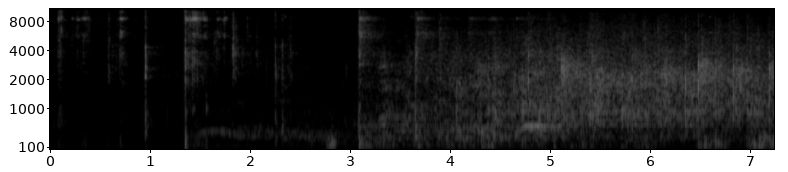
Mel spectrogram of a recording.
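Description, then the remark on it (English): An audience bursts into applause after a few sharp knocks and clinks, the clapping swelling into a dense, steady roar of many hands that carries on to the end. “I need just to clap after I do this, okay?”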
